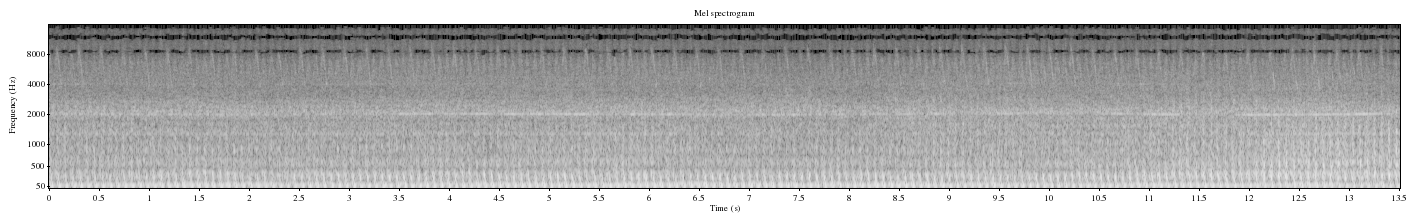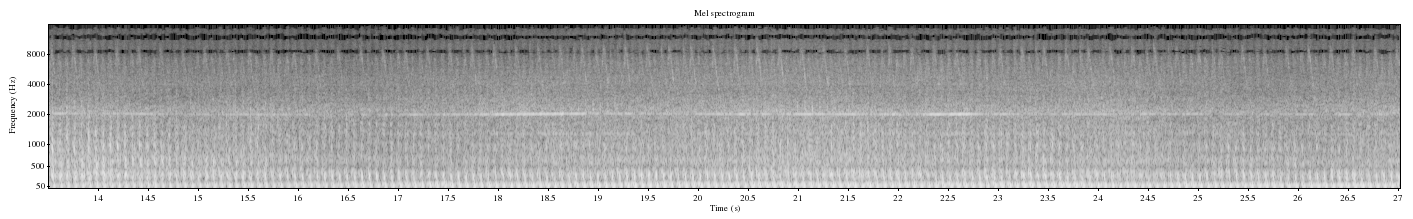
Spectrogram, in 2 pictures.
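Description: Coaxial-rotor helicopter hovering low, its rotors beating steadily over a high steady turbine whine, as it dips its slung water bucket into the river to fill it. The sound swells slightly about halfway through.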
